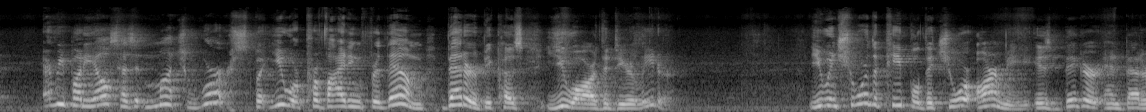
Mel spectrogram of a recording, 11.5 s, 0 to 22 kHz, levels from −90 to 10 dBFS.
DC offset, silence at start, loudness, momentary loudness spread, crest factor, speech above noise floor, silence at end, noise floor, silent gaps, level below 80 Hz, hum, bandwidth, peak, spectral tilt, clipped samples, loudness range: under 0.1%; 0 s; -21 LUFS; 9 LU; 18 dB; 28 dB; 0 s; -48 dBFS; none; -54 dBFS; none; 14 kHz; -4 dBFS; -5 dB/octave; under 0.1%; 5 LU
